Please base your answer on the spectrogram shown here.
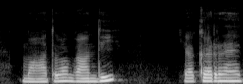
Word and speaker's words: गांधी: Mahatma गांधी, right pronunciation गांधी, that means Mahatma गांधी जो है was wandering villages and cities to collect funds for चरखा संघ।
